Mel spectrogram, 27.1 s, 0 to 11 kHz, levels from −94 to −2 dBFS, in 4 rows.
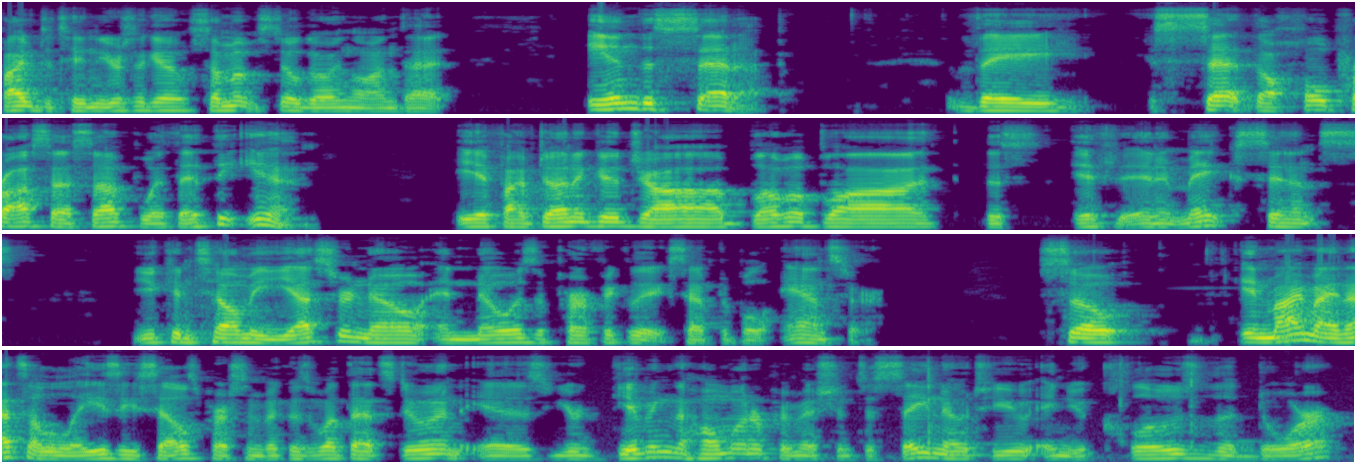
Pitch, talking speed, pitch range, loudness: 115 Hz, 180 wpm, 105-125 Hz, -17 LUFS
